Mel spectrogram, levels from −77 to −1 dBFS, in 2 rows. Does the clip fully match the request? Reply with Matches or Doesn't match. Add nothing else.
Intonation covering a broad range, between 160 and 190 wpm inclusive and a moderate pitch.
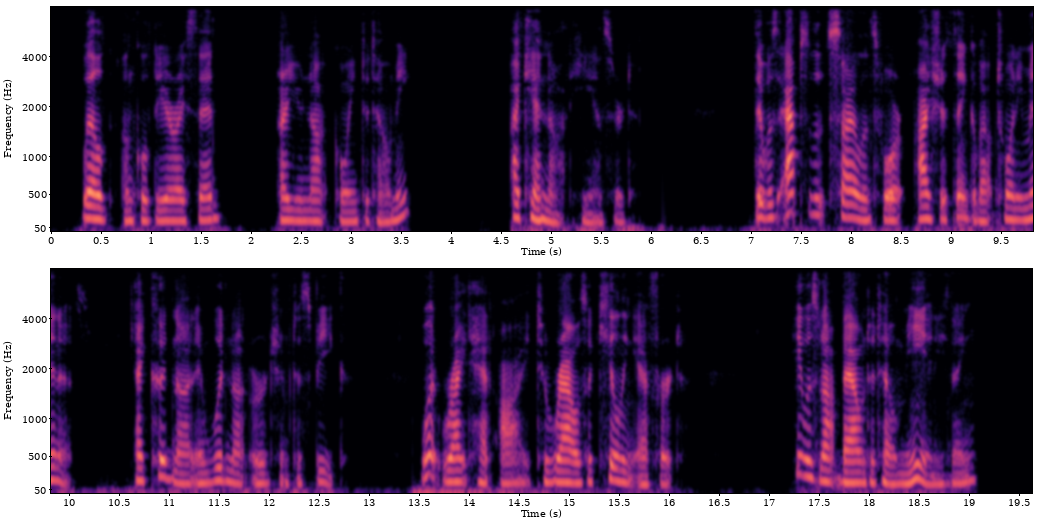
Doesn't match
